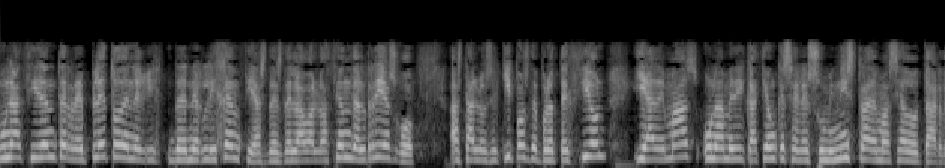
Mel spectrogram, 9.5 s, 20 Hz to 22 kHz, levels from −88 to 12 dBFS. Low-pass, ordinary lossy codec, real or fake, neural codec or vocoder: none; none; real; none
